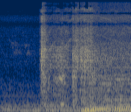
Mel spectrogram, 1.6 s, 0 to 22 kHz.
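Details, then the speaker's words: 2025 Toyota Tacoma TRD Sport Premium, remote start via key fob: quiet, then a short crank and quick catch into a smooth, even idle; clean normal start. "and the Tacoma just started."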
